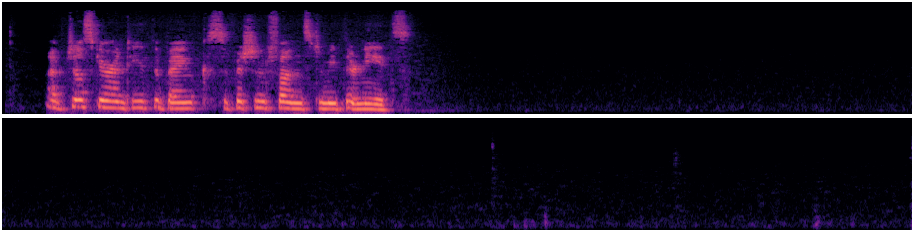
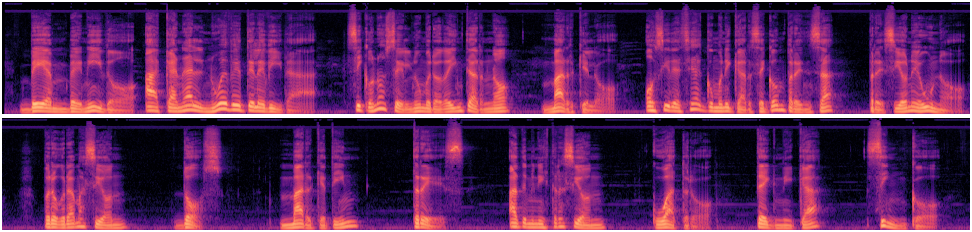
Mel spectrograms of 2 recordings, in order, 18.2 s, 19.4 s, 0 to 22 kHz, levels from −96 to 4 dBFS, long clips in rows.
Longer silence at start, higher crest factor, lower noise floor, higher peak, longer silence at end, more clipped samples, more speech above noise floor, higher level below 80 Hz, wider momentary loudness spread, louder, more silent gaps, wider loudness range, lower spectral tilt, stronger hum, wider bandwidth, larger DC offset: first, 0.45 s vs 0.2 s; about the same, 20 dB vs 20 dB; first, -82 dBFS vs -55 dBFS; second, -12 dBFS vs 0 dBFS; first, 14.15 s vs 0.35 s; neither; first, 57 dB vs 36 dB; second, -74 dBFS vs -46 dBFS; second, 11 LU vs 14 LU; second, -26 LUFS vs -20 LUFS; neither; first, 7 LU vs 4 LU; about the same, -4.5 dB/octave vs -5 dB/octave; neither; second, 15.5 kHz vs 19 kHz; neither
